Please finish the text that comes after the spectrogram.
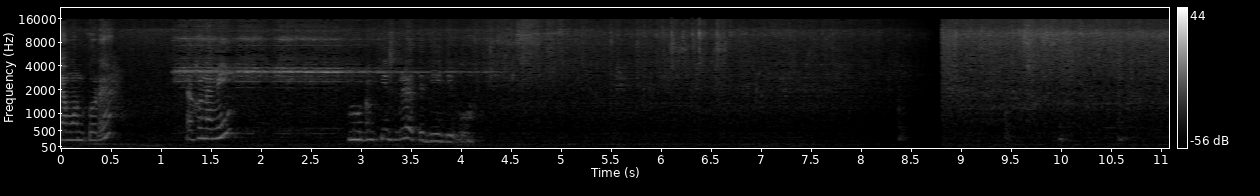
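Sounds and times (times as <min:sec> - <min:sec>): chicken sizzling in hot oil: 0:03.8 - 0:11.0.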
